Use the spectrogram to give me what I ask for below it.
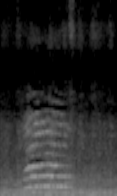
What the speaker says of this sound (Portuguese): esse miado aqui é porque ele tá querendo fugir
